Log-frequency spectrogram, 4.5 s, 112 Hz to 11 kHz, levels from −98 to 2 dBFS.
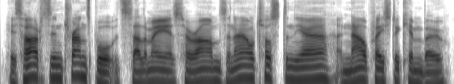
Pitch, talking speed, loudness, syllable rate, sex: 130 Hz, 265 wpm, -19 LUFS, 6.4 syllables/s, male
